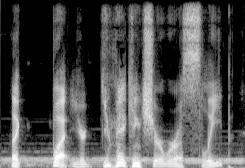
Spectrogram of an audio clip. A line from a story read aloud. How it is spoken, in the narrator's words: Leela laughed, a high tinkling sound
